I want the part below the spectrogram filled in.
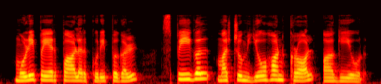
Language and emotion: Tamil, neutral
